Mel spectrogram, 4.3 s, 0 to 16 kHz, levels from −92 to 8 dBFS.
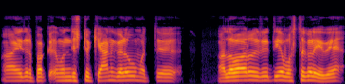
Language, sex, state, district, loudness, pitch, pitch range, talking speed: Kannada, male, Karnataka, Koppal, -15 LUFS, 165 Hz, 160-175 Hz, 140 wpm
